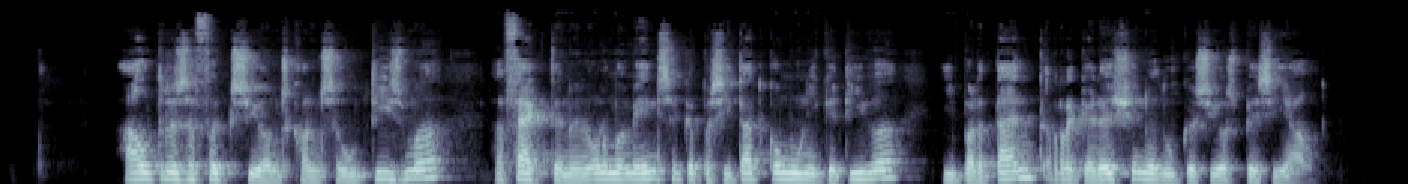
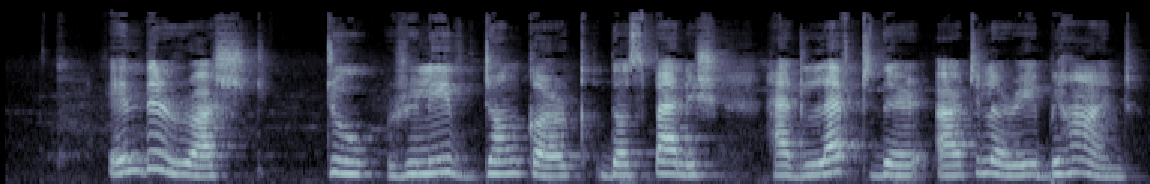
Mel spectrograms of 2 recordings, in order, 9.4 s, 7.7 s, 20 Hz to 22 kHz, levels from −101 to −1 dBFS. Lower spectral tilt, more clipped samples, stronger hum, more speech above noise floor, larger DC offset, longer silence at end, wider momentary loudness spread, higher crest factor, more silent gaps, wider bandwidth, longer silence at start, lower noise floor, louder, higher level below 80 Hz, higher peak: first, -5.5 dB/octave vs -1 dB/octave; neither; neither; first, 44 dB vs 30 dB; neither; first, 0.65 s vs 0.1 s; second, 7 LU vs 11 LU; about the same, 20 dB vs 24 dB; neither; about the same, 16 kHz vs 16.5 kHz; first, 0.8 s vs 0.4 s; first, -67 dBFS vs -61 dBFS; first, -24 LUFS vs -29 LUFS; first, -66 dBFS vs -78 dBFS; first, -4 dBFS vs -8 dBFS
